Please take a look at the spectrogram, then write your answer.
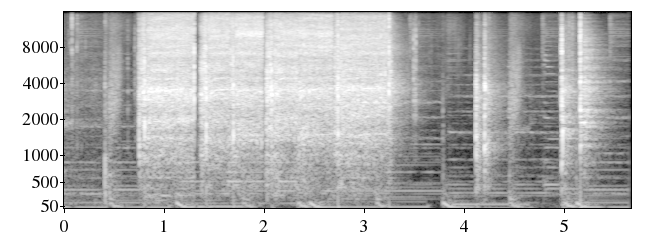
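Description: A ratchet driving out 8 mm bolts on the rear main seal of a Mazda 2.0 Duratec MZR engine, a loud sustained buzzing run followed by short clicking ratchet strokes, close up with no talk.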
